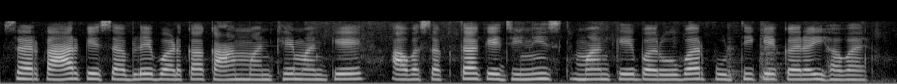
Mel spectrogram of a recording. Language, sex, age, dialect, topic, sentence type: Chhattisgarhi, female, 18-24, Western/Budati/Khatahi, banking, statement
